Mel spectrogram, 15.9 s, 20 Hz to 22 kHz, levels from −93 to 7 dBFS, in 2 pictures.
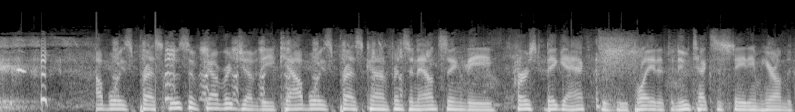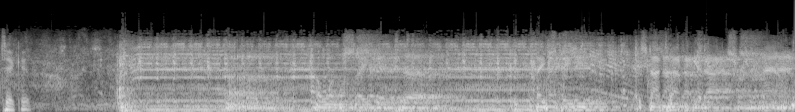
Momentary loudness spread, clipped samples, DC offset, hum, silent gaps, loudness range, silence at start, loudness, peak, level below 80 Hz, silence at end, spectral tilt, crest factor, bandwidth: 5 LU; under 0.1%; under 0.1%; none; none; 2 LU; 0 s; -12 LUFS; 0 dBFS; -28 dBFS; 0 s; -7 dB/octave; 12 dB; 7.4 kHz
